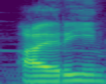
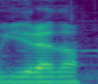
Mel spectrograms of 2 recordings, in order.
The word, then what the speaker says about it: Irene: How you pronounce Irene really depends on what part of Europe you're in. It can be anything from Irene to Irena. Like, half the countries in Europe have some version of that name and they all pronounce it differently. Irene, Irena, it's all over the place.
